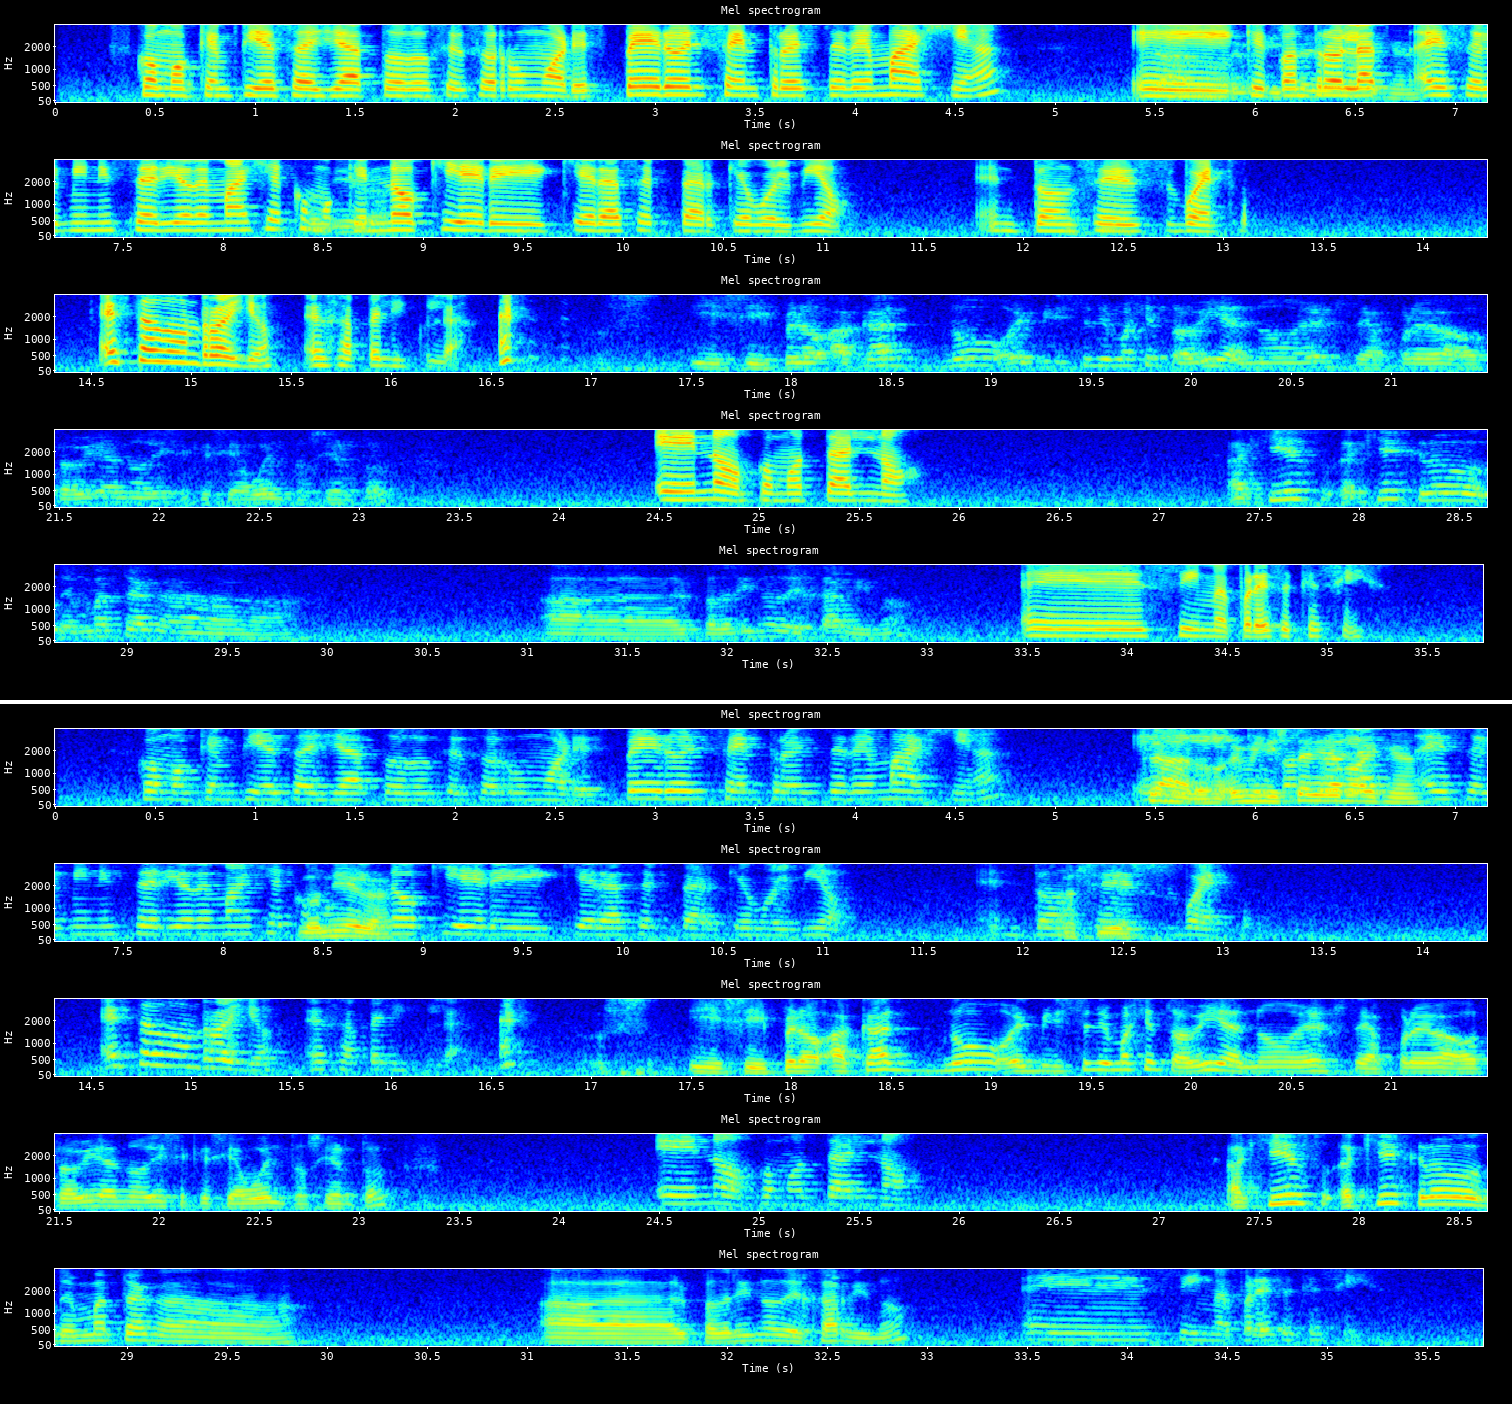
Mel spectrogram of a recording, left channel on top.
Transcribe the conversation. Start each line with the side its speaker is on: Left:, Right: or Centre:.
Left: como que empieza ya todos esos rumores, pero el centro este de magia, eh,
Right: Claro, el
Left: que
Right: Ministerio
Left: controla
Right: de Magia
Left: eso, el Ministerio de Magia, como
Right: lo niega.
Left: que no quiere, quiere aceptar que volvió. Entonces,
Right: Así es.
Left: bueno, es todo un rollo esa película.
Right: S- Y sí, pero acá no, el Ministerio de Magia todavía no este, aprueba o todavía no dice que se ha vuelto, ¿cierto?
Left: Eh, no, como tal, no.
Right: Aquí es, aquí es creo donde matan a Al padrino de Harry, ¿no?
Left: Eh, sí, me parece que sí.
